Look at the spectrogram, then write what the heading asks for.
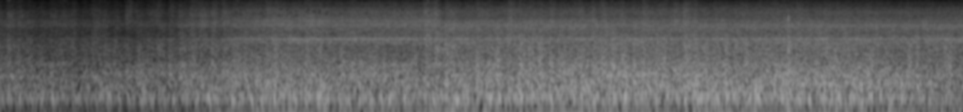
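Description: A WD steam locomotive in Train Simulator Classic on the North Norfolk Railway runs with a loud, continuous rumble and rhythmic clickety-clack of wheels on rail, steady and close throughout with no voices.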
